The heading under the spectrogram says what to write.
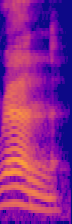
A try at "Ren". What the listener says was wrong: That is short, but don't make it too short.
